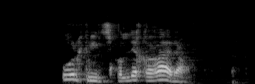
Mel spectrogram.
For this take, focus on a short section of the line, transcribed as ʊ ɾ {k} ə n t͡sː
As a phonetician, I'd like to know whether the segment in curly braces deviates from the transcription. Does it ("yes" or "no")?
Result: no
